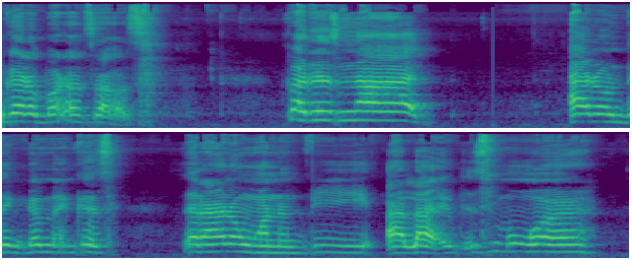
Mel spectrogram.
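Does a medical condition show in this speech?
Yes: cerebral palsy; present from birth.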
